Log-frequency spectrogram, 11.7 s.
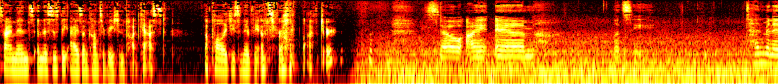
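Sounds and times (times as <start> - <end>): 
speech: 0.0 - 8.4, 9.2 - 10.0, 11.2 - 11.6
car road rumble on a drive from Tahoe to San Francisco: 5.2 - 11.6.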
